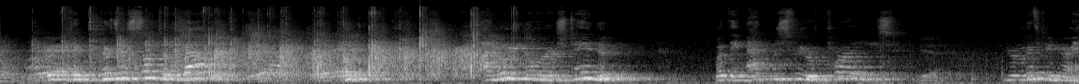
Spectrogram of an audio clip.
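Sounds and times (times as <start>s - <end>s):
audience clapping hands: 0.0s - 5.5s
speech: 0.4s - 3.8s, 4.8s - 6.2s, 7.2s - 10.7s.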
